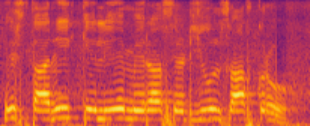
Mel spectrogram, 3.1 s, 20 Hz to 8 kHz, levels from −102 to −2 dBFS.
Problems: constant background noise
